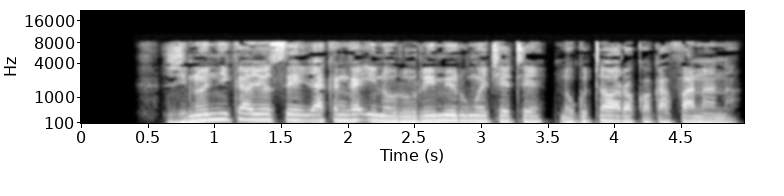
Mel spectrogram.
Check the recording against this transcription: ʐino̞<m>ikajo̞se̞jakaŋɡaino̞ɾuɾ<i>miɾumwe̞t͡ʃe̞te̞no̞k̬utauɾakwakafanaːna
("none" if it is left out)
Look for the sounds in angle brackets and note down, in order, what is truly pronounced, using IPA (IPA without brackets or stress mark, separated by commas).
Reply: ɲ, i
